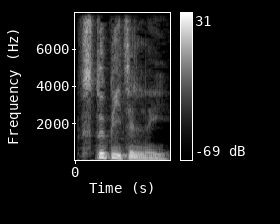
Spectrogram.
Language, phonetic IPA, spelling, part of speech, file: Russian, [fstʊˈpʲitʲɪlʲnɨj], вступительный, adjective, Ru-вступительный.ogg
- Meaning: 1. introductory, opening, inaugural 2. entrance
